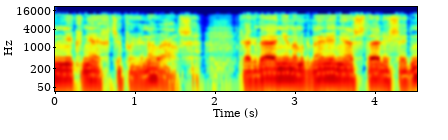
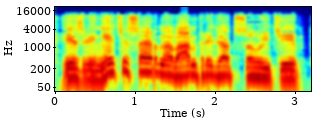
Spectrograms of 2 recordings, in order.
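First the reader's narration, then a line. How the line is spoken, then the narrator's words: Cold official tone. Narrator (Russian): охранник Исай холодным официальным тоном заявил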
